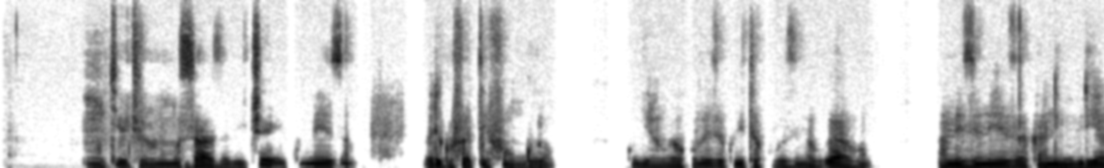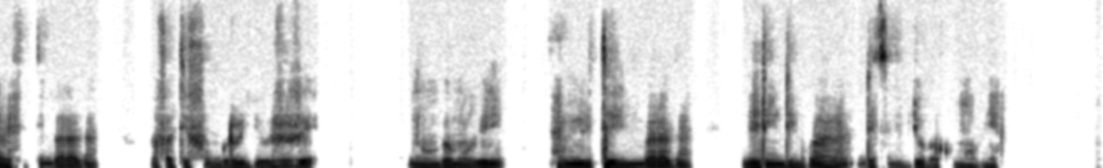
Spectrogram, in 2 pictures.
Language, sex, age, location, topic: Kinyarwanda, female, 18-24, Kigali, health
